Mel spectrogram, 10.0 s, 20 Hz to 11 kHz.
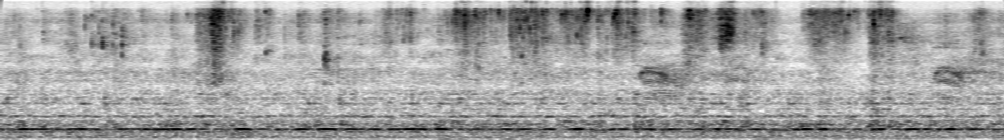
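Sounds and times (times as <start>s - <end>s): fingers mixing rice wetly: 0.5s - 10.0s.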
